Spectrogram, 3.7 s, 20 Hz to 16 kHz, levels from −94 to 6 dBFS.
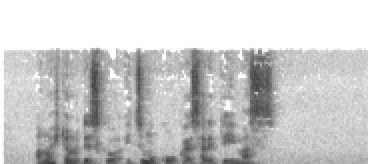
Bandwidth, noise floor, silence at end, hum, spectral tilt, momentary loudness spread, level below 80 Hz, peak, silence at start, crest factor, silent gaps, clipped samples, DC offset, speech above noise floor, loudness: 11.5 kHz; -57 dBFS; 0.9 s; none; -2.5 dB/octave; 11 LU; -46 dBFS; -2 dBFS; 0.35 s; 24 dB; none; under 0.1%; under 0.1%; 33 dB; -22 LUFS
